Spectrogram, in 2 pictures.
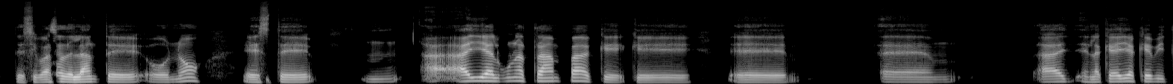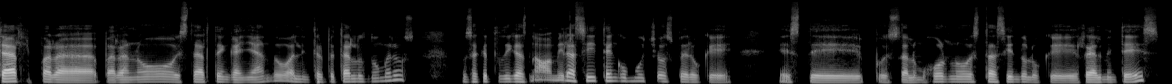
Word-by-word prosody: de -, -, -2 dB
si -, -, -2 dB
vas 115 Hz, +2 st, +2 dB
adelante 120 Hz, -2 st, +6 dB
o 110 Hz, -1 st, 0 dB
no. 150 Hz, +6 st, 0 dB, 0.4 s
Este, 110 Hz, +1 st, +1 dB, 0.5 s
mm, 125 Hz, +1 st, -12 dB, 0.3 s
¿ha -, -, +3 dB
hay 160 Hz, +2 st, +8 dB
alguna 160 Hz, +1 st, +5 dB
trampa 155 Hz, 0 st, +5 dB
que 115 Hz, -4 st, -3 dB
que, 105 Hz, 0 st, -2 dB, 0.3 s
eh, 105 Hz, -1 st, 0 dB, 0.9 s
em, 115 Hz, -1 st, -5 dB, 0.9 s
ay 130 Hz, +2 st, +3 dB
en 120 Hz, -2 st, -7 dB
la 120 Hz, -, +1 dB
que 135 Hz, -, +1 dB
haya 140 Hz, +2 st, +6 dB
que 140 Hz, -, +2 dB
evitar 135 Hz, 0 st, +4 dB, 0.2 s
para 100 Hz, -4 st, +1 dB
para 105 Hz, +1 st, -2 dB
no 120 Hz, +1 st, -6 dB
estarte 115 Hz, +3 st, -3 dB
engañando 110 Hz, -5 st, -5 dB
al 125 Hz, -, -4 dB
interpretar 120 Hz, +2 st, -4 dB
los 135 Hz, -1 st, -9 dB
números? 175 Hz, +9 st, -10 dB, 0.4 s
O -, -, -14 dB
sea, -, -, -6 dB
que -, -, -4 dB
tú -, -, -18 dB
digas: 135 Hz, -2 st, -2 dB
"No, 110 Hz, -, -3 dB
mira, 105 Hz, +11 st, 0 dB
sí 170 Hz, +2 st, -3 dB
tengo 160 Hz, -1 st, -5 dB
muchos". 145 Hz, -3 st, -9 dB
Pero 110 Hz, -3 st, -5 dB
que, 105 Hz, -1 st, -7 dB, 0.5 s
este, 100 Hz, -, -3 dB
pues 100 Hz, 0 st, -9 dB
a 110 Hz, -, 0 dB
lo 105 Hz, 0 st, -6 dB
mejor 120 Hz, +5 st, -5 dB
no 125 Hz, 0 st, -4 dB
está 120 Hz, +1 st, -2 dB
siendo 120 Hz, 0 st, -5 dB
lo 105 Hz, -2 st, -8 dB
que 95 Hz, 0 st, -5 dB
realmente 110 Hz, +1 st, -1 dB
es. 195 Hz, -, -6 dB
115 Hz, 145 wpm, -24 LUFS, 110-135 Hz, 0.9 s, hay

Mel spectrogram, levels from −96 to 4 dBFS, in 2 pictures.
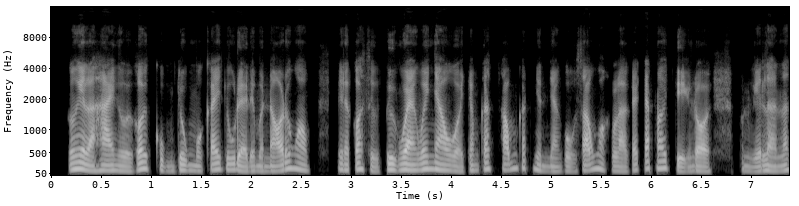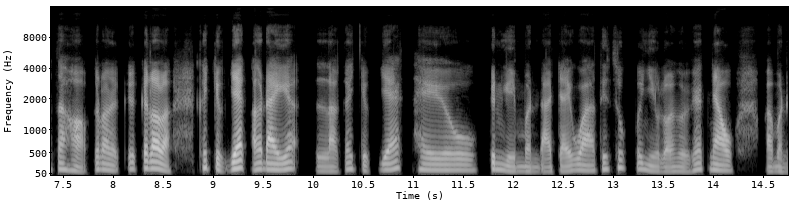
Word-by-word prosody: có 135 Hz, -, 0 dB
nghĩa 140 Hz, -1 st, +6 dB
là 110 Hz, -, +5 dB
hai 115 Hz, +1 st, +3 dB
người 100 Hz, -3 st, -2 dB
có 135 Hz, +8 st, +2 dB
cùng 100 Hz, -, -8 dB
chung 110 Hz, 0 st, -2 dB
một 105 Hz, -, -3 dB
cái 125 Hz, +6 st, 0 dB
chủ 125 Hz, -1 st, -3 dB
đề 110 Hz, -5 st, +2 dB
để 105 Hz, -, -4 dB
mình 100 Hz, -1 st, -5 dB
nói, 100 Hz, 0 st, +3 dB
đúng 150 Hz, +1 st, -1 dB
hông? 125 Hz, -5 st, 0 dB, 0.3 s
Ý 130 Hz, -, -4 dB
là 120 Hz, -, 0 dB
có 135 Hz, -, +1 dB
sự 95 Hz, -, -5 dB
tương 125 Hz, +4 st, -1 dB
quan 120 Hz, -2 st, +6 dB
với 140 Hz, +2 st, +2 dB
nhau 120 Hz, -6 st, +2 dB
rồi 100 Hz, -3 st, -1 dB
trong 115 Hz, +3 st, -6 dB
cách 140 Hz, +3 st, -1 dB
sống, 120 Hz, +5 st, +1 dB
cách 160 Hz, -1 st, -7 dB
nhìn 115 Hz, -7 st, -5 dB
nhận 95 Hz, -1 st, -5 dB
cuộc 95 Hz, -2 st, -6 dB
sống 115 Hz, +4 st, +2 dB
hoặc 145 Hz, -, -5 dB
là 95 Hz, -2 st, -1 dB
cái 120 Hz, -, -4 dB
cách 150 Hz, -, 0 dB
nói 155 Hz, +1 st, +1 dB
chuyện 95 Hz, 0 st, 0 dB
rồi, 100 Hz, -2 st, +2 dB, 0.3 s
mình 100 Hz, -, -10 dB
nghĩ 95 Hz, +1 st, -2 dB
là 100 Hz, -2 st, +1 dB
nó 110 Hz, +4 st, -3 dB
sẽ 135 Hz, -, +3 dB
hợp. 115 Hz, -5 st, 0 dB
Cái 135 Hz, -, -1 dB
đó 130 Hz, -, +2 dB
là 115 Hz, -3 st, -1 dB
cái 145 Hz, -, -2 dB
cái 160 Hz, -, +3 dB
đó 155 Hz, -1 st, +10 dB
là 125 Hz, -6 st, +5 dB, 0.3 s
cái 165 Hz, -, -1 dB
trực -, -, 0 dB
giác 155 Hz, +2 st, +8 dB
ở -, -, +2 dB
đây 130 Hz, -1 st, +6 dB
á, 150 Hz, 0 st, +1 dB, 0.2 s
là 95 Hz, -1 st, -2 dB
cái 135 Hz, +8 st, -5 dB
trực -, -, -8 dB
giác 130 Hz, +5 st, +1 dB, 0.2 s
theo 120 Hz, -2 st, -1 dB
kinh 145 Hz, -2 st, +1 dB
nghiệm 100 Hz, -5 st, -3 dB
mình 95 Hz, -2 st, -5 dB
đã 90 Hz, +1 st, -1 dB
trải 100 Hz, +1 st, -1 dB
qua 115 Hz, 0 st, +1 dB
tiếp 135 Hz, +5 st, -5 dB
xúc 165 Hz, +1 st, -6 dB
với 140 Hz, -, -3 dB
nhiều 105 Hz, -6 st, -5 dB
loại 90 Hz, 0 st, -2 dB
người 95 Hz, -2 st, -6 dB
khác 135 Hz, +4 st, -4 dB
nhau, 115 Hz, -4 st, +3 dB, 0.3 s
và 95 Hz, -, -1 dB
mình 95 Hz, -2 st, -6 dB
120 Hz, 330 wpm, -26 LUFS, 100-135 Hz, 0.3 s, đó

